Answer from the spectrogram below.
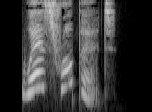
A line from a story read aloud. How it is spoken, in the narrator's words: Lucy exclaimed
